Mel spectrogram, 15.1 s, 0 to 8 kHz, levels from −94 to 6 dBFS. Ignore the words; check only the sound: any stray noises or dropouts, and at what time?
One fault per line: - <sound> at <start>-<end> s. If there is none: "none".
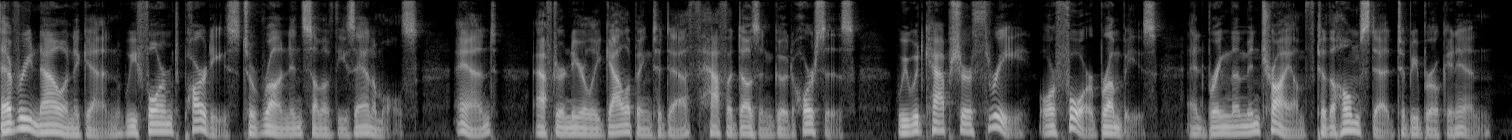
none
